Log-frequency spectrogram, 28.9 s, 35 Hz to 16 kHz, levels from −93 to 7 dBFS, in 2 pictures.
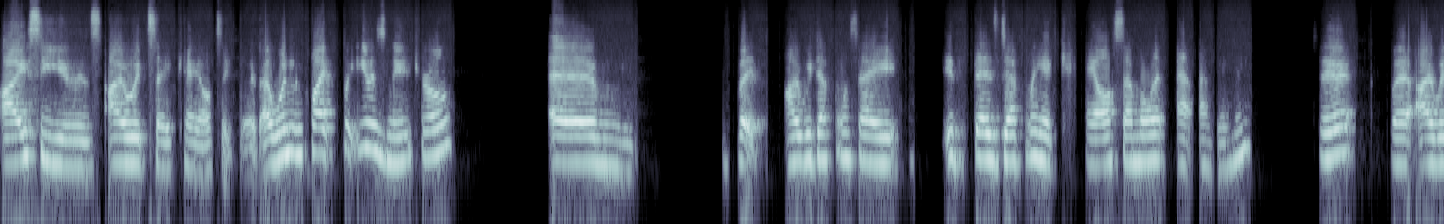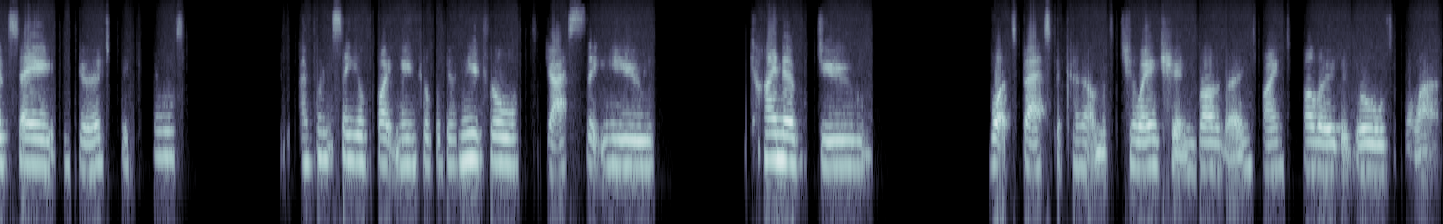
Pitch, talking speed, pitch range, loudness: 190 Hz, 140 wpm, 175-210 Hz, -17 LUFS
